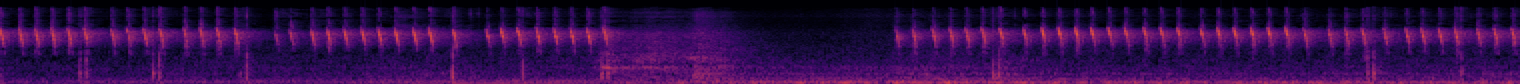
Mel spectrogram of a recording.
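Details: Bar-winged prinia, a bird used to lure lazy or learning birds into singing, gives rapid trains of high, dry, buzzy ticking notes in two bursts separated by a brief pause, over a low background hum.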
